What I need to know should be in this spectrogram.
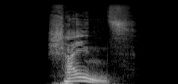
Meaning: genitive singular of Schein
- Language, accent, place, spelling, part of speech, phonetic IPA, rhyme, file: German, Germany, Berlin, Scheins, noun, [ʃaɪ̯ns], -aɪ̯ns, De-Scheins.ogg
